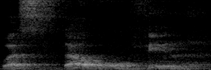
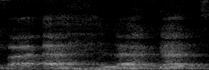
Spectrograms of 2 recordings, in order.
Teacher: ada aliran suara ha dari aqsal halqi tenggorokan bagian dalam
